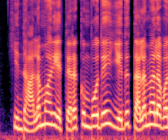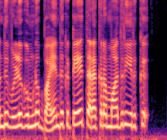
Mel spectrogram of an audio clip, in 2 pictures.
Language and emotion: Tamil, fearful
